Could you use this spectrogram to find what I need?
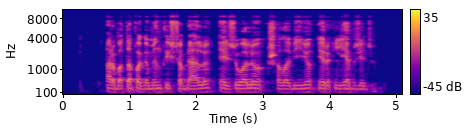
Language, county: Lithuanian, Kaunas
